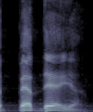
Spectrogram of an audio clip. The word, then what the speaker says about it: paideia: Escreve paideia, mas a pronúncia é pedeia.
